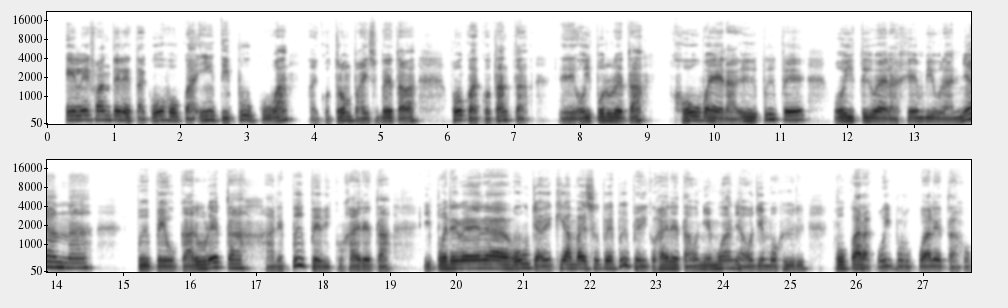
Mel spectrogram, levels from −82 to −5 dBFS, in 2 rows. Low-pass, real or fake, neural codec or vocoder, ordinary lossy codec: 19.8 kHz; real; none; Opus, 64 kbps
